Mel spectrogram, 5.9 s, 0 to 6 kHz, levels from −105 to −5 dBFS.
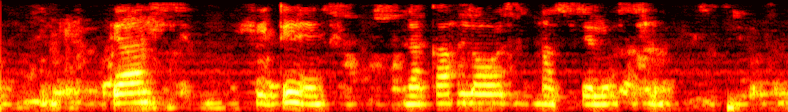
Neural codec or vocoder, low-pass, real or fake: codec, 16 kHz, 16 kbps, FreqCodec, larger model; 5.4 kHz; fake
